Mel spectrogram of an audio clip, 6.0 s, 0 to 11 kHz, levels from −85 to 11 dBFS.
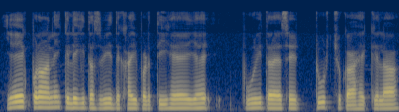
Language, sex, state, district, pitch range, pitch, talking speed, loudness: Hindi, male, Uttar Pradesh, Jalaun, 125-140 Hz, 130 Hz, 180 wpm, -17 LUFS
